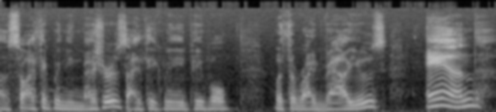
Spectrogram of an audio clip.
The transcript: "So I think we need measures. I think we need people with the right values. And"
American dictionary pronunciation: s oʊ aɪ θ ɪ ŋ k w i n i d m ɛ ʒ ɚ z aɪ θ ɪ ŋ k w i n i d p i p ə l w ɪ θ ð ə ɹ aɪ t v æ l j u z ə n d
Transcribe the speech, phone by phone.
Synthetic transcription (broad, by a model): s oʊ aɪ θ ɪ ŋ k w i n i d m ɛ ʒ ɚ z aɪ θ ɪ ŋ k w i n i d p i p l w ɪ ð ə ɹ aɪ t v æ l j u z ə n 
